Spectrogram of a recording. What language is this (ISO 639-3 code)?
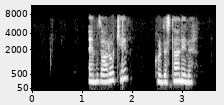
kur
